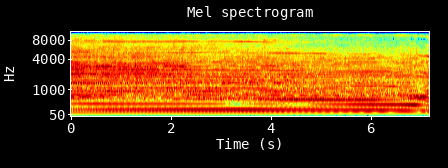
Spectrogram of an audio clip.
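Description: Benchtop drill press running steadily while its bit bores out the inside of a thick-walled brass tube lubricated with WD-40, thinning the wall. Some of the higher tones of the motor hum slowly drop in pitch in the second half.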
